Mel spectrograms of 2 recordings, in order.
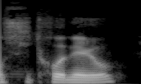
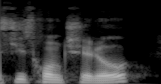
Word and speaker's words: Citroncello: Voilà, par contre, personne sait le prononcer, donc il y a peut-être un petit problème, marketing derrière parce qu'on entend souvent, citroncello, citronello. On a très souvent citronello, donc pour ceux qui nous écoutent, c'est citroncello Mm.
